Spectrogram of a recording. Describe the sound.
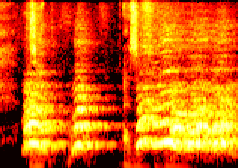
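Dog barking in a backyard where dog fights are held: a few loud, rough barks, the last one drawn out into a long, wavering growl-like cry.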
